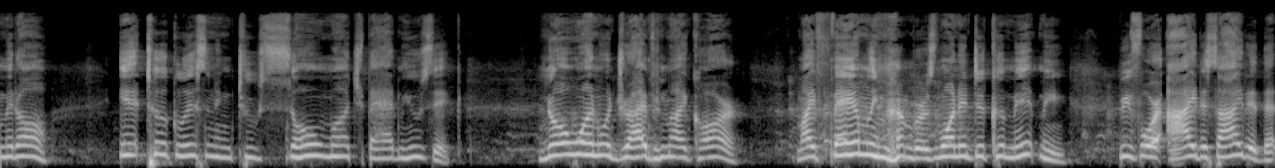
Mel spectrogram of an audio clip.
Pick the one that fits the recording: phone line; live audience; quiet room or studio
live audience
